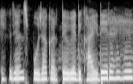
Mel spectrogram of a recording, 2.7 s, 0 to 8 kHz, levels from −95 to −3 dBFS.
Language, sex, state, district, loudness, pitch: Hindi, female, Jharkhand, Deoghar, -14 LUFS, 190 Hz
